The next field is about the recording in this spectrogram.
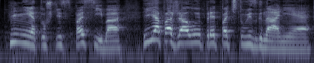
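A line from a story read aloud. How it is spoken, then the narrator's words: Shouting. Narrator (Russian): крикнула Скуталу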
